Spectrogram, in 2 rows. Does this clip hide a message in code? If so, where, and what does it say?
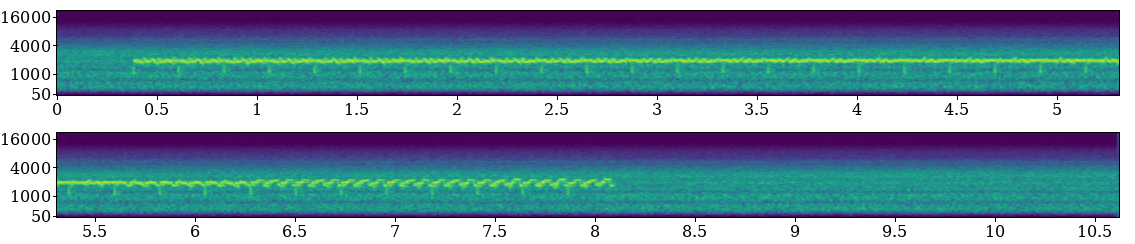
Yes: SSTV (slow-scan television), Martin M2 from 0.4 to 8.1 s, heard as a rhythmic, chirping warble, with radio hiss.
